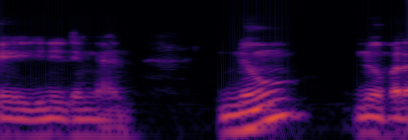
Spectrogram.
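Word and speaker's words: ν: Ini bacanya nu, ya.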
